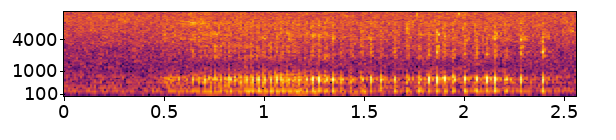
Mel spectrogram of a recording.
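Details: Cosmo, a puppy, taking a nap: low rumbling snores that swell over the first second, then break into a rapid series of short pulsing breaths, each snore vibrating audibly in a quiet indoor room.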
